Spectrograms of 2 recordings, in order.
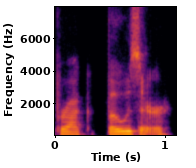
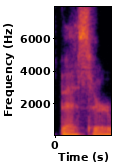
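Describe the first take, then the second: First: The surname's first vowel sounds like 'oh'. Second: The surname's first vowel sounds like 'eh'. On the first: The speaker calls it wrong. "you said Brock Bozer" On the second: The speaker calls it right. "no, it's Besser"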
